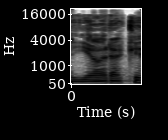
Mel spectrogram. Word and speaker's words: Y ahora qué: de Y ahora qué la pronunciación correcta de Y ahora qué sería Y ahora qué O sea se tiene que hacer énfasis en la pregunta de Y ahora qué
